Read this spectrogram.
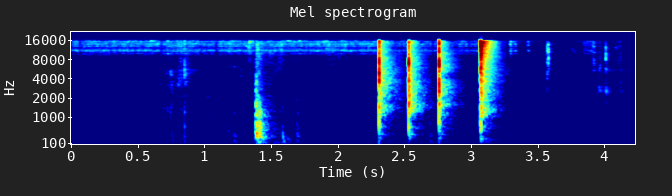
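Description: Playing cards flick and snap as they are shuffled.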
